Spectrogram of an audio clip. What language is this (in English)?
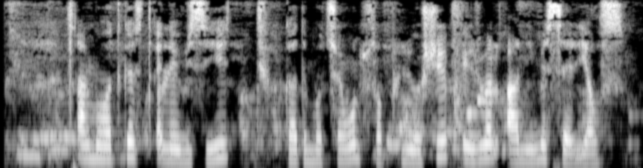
Georgian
